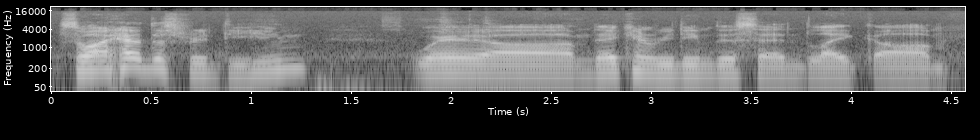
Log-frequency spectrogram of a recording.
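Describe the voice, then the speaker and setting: A man's voice: medium pitch, measured pace, a little mellow, slight background noise. A man whose first language is Georgian, hosting a stream in casual chat, laughing often and rambling with fillers. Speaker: stream host.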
